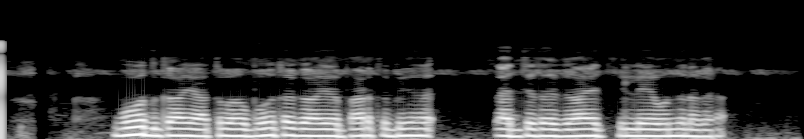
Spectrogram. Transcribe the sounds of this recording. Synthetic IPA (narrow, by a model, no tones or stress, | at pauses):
bʱoːd̪ɡaːjɐːt̪ʰɐʋaːboːd̪ɐɡaːjɐbʱaːɾɐt̪ɐbʱijɐ | ɾaːd͡ʒjɐd̪ɐɡaːjɐd͡ʒilːɛjɐond̪unɐɡɐɾɐ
